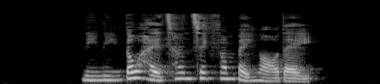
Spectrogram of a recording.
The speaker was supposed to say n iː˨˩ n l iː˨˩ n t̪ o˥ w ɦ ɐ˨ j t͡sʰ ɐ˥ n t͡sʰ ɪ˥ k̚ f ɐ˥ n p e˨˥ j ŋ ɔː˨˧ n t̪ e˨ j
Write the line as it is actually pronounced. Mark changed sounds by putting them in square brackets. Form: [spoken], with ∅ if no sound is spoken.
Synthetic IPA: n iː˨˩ n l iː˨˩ n t̪ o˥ w ɦ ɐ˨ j t͡sʰ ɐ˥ n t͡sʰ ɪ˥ k̚ f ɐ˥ n p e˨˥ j ŋ ɔː˨˧ [∅] t̪ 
